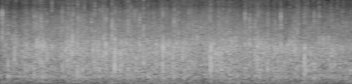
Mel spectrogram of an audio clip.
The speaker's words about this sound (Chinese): Amen。 为你们自己鼓掌一下吧。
